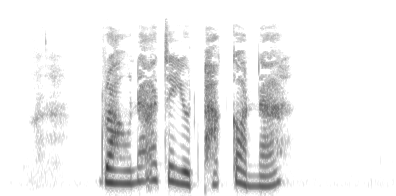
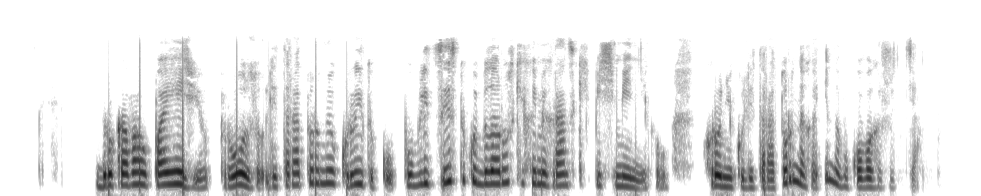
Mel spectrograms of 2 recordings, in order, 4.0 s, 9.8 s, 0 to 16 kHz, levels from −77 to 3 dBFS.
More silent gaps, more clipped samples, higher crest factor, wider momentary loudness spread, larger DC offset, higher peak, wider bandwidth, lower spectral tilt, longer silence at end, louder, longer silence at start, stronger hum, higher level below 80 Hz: second, none vs 2.11-2.19 s, 3.97-4.03 s, 5.90-5.94 s, 6.94-7.02 s; neither; first, 22 dB vs 16 dB; second, 5 LU vs 13 LU; neither; second, -8 dBFS vs -2 dBFS; first, 11 kHz vs 7.8 kHz; second, -4 dB/octave vs -6.5 dB/octave; first, 1.1 s vs 0.65 s; second, -27 LUFS vs -18 LUFS; second, 0.35 s vs 0.95 s; neither; second, -80 dBFS vs -54 dBFS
